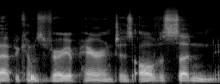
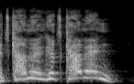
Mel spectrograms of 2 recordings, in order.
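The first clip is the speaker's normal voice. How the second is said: urgent, very high-pitched yelled shout. Voicing people running toward the camp, yelling to each other: yelling a warning. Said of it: "running and yelling to each other".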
